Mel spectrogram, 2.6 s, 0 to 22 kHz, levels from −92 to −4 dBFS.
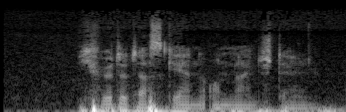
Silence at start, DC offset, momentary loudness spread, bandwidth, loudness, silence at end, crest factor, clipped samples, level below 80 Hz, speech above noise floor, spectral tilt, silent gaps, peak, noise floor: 0.6 s; under 0.1%; 15 LU; 13 kHz; -29 LUFS; 0 s; 24 dB; under 0.1%; -28 dBFS; 35 dB; -5 dB/octave; none; -2 dBFS; -62 dBFS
